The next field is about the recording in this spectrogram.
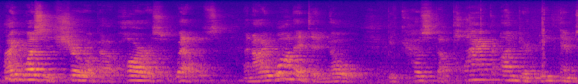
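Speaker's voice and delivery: deadpan comic poetry recital with deliberate phrasing; poem reading. Acted. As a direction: read it out line by line to an audience, punching key words.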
